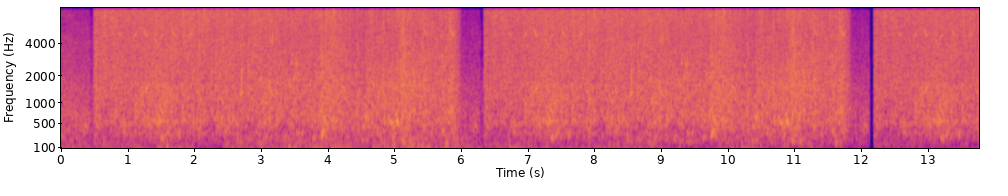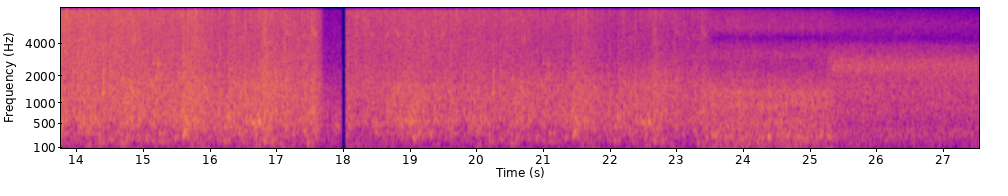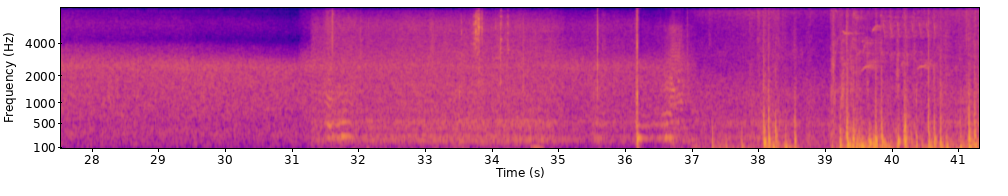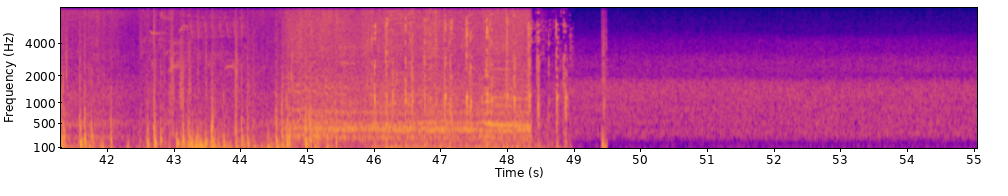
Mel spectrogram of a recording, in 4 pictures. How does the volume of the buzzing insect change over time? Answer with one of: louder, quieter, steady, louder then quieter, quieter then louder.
louder.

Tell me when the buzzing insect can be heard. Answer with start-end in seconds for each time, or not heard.
31.2-48.4.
